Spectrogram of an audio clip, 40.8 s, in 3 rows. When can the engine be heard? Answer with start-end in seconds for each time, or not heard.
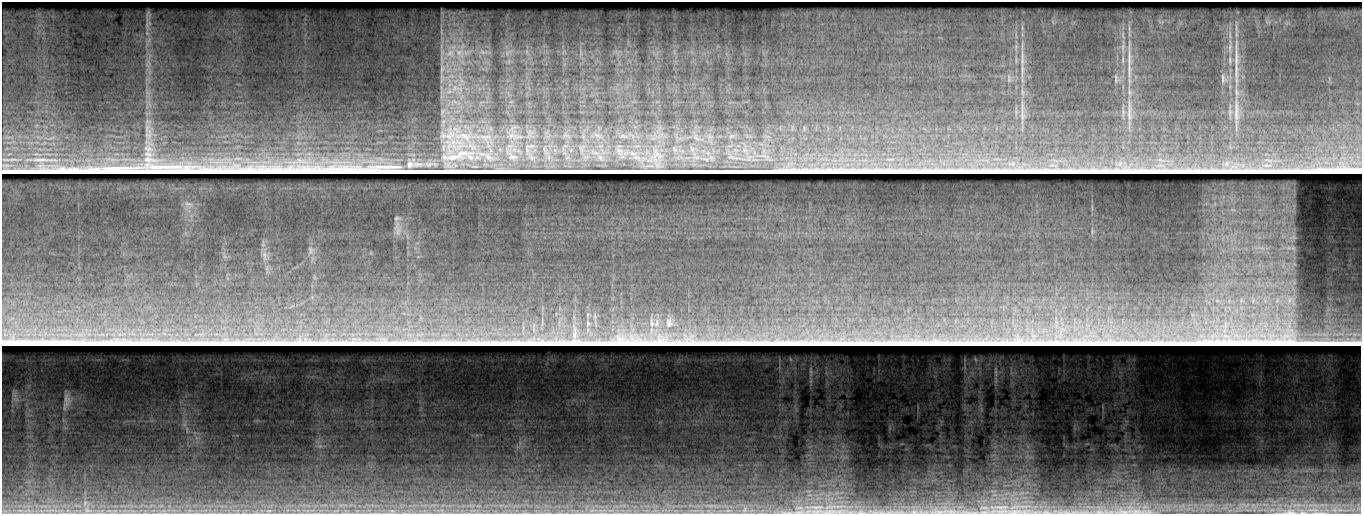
0.0-26.6.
